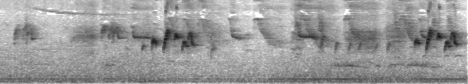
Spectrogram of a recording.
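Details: Mature wild red-whiskered bulbul sings two loud, bubbly, warbling phrases a few seconds apart, with softer chirps between and a steady low hum beneath.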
